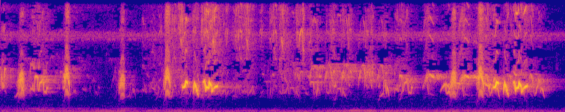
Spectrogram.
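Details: A sooty-headed bulbul in full song, delivered on the ground instead of a perch: a few sharp separate chirps, then rapid bubbling, warbled phrases, loud and close.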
